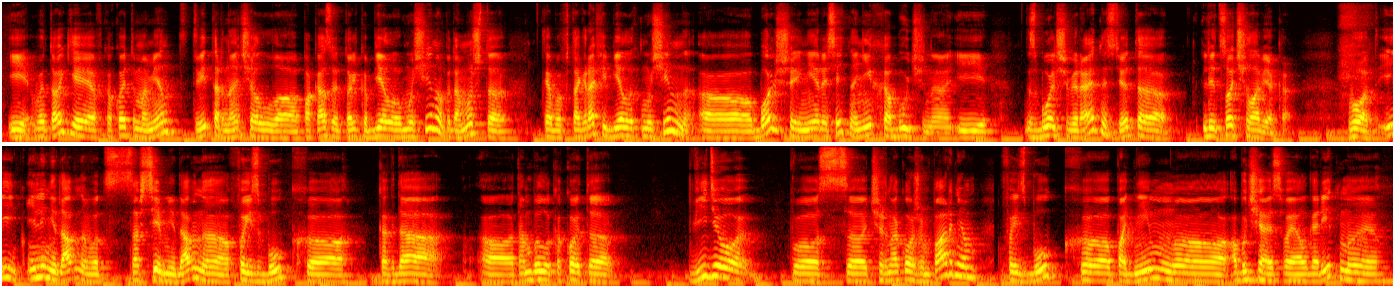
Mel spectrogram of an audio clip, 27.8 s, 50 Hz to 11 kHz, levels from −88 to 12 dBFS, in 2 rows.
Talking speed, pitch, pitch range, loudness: 125 wpm, 130 Hz, 120-140 Hz, -17 LUFS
